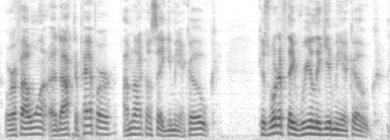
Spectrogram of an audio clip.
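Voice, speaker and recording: An American man hosting a casual livestream, reading out viewer comments in an animated, joking way. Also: quick pace. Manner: animated, playful, jumps in pitch when joking. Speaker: livestream host.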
